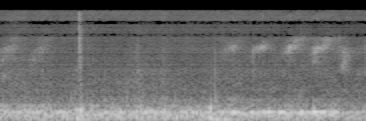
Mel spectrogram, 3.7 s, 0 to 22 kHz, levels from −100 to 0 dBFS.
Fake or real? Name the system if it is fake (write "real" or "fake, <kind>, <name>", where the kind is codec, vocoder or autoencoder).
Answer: fake, autoencoder, DAC-VAE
